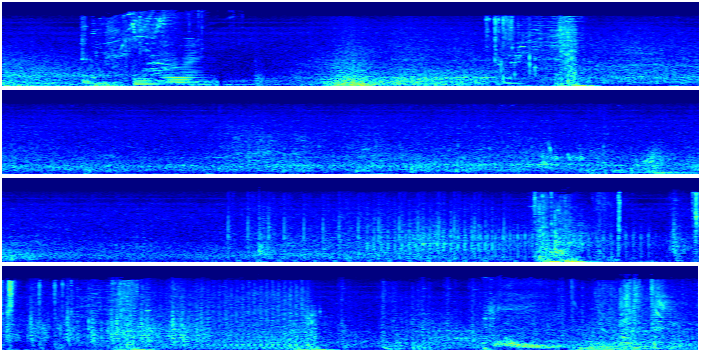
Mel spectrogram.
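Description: Wind rushes steadily past a falling, gliding figure.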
